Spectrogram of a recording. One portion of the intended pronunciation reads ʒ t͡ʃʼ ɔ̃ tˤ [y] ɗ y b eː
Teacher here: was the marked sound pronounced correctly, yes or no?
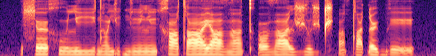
no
